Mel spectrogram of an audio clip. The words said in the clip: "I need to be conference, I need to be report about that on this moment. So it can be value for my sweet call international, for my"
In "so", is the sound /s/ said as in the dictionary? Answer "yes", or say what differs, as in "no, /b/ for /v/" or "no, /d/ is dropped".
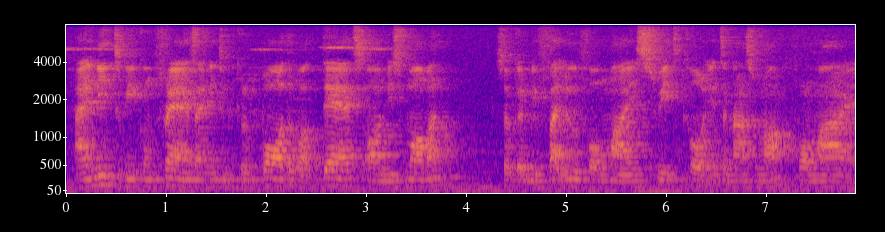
yes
